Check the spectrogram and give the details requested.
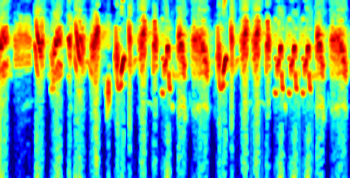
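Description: Marsh warbler song: a fast, unbroken run of sharp, high chattering notes, trills and mimicked phrases, several notes a second, with nothing else heard.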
